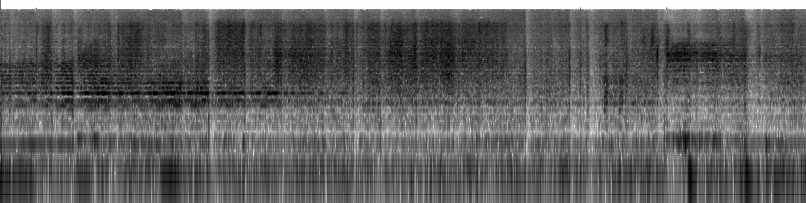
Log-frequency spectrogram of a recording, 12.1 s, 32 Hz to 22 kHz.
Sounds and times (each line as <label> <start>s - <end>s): spectrally processed record crackle 0.0s - 12.1s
